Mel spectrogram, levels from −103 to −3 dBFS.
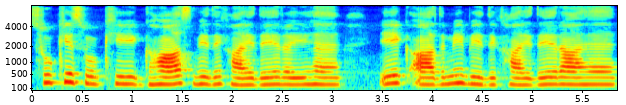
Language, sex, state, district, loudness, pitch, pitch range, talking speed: Hindi, female, Haryana, Jhajjar, -19 LUFS, 200 Hz, 195-210 Hz, 155 wpm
